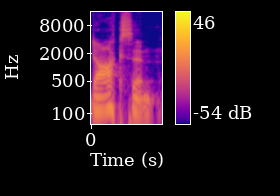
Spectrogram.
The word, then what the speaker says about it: dachshund: It's pronounced Dachshund.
